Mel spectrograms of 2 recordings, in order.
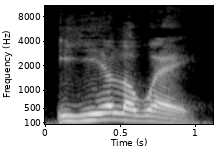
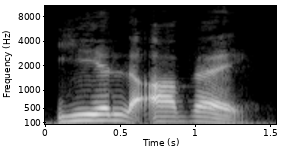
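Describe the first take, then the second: First: The consonant before the last vowel sounds like W. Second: The consonant before the last vowel sounds like V. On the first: This is the ancient pronunciation. "The Vav anciently was pronounced as a W" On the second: This is the modern pronunciation. "I pronounce it today, reading in modern Hebrew"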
